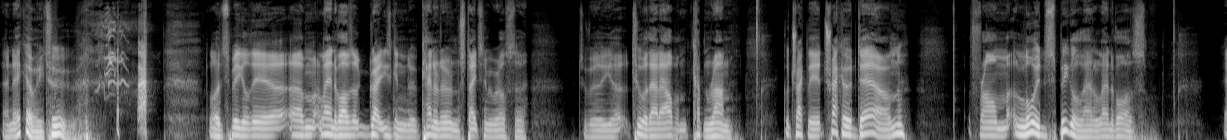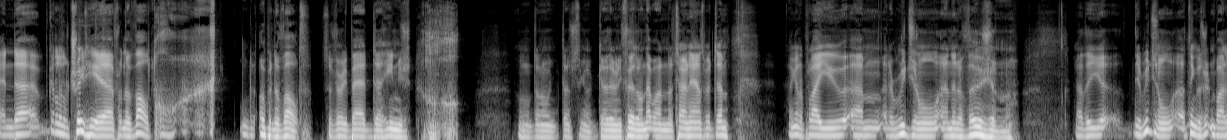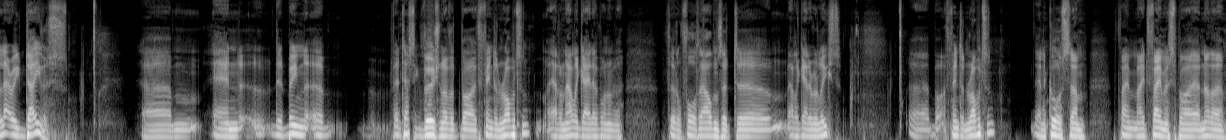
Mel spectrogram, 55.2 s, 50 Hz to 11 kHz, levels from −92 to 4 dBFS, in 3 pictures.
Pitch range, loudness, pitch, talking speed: 110-135 Hz, -16 LUFS, 120 Hz, 160 wpm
